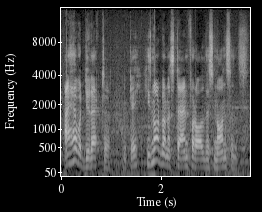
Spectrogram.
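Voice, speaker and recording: Actor as stubborn middle-aged doctor, exasperated, insistent, slightly high voice. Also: male voice, animated, a little fast, a little hiss or hum, lightly acted, low-quality recording. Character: middle-aged Indian doctor, frustrated would-be film producer. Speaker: doctor and aspiring filmmaker.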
